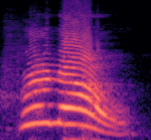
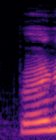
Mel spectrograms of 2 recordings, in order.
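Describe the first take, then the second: First: The name is called in a strong, forceful voice. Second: The name is called softly, without force. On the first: The speaker calls it right. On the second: The speaker calls it wrong.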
